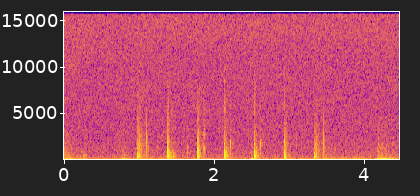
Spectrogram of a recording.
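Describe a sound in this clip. Short clicking knocks repeat quickly as blocks break in a game.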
